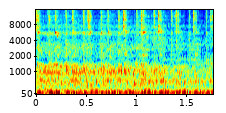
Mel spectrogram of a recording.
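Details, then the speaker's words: 1972 Chevrolet C20 V8 starting for the first time in about 18–20 years, using an added fuel pump and fuel line; it settles into a low, throaty idle with a steady lope and no knocks or rattles. "wow oh my gosh it's running oh my gosh I wish you could see my face right now I am beaming anyways um this is amazing this thing literally has not ran for 20 years almost"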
